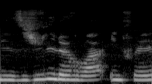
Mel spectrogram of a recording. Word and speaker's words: Leroy: Julie Leroy, actually it's Julie Leroy. Roy is like from Quebec, so Julie Leroy. Leroy in English. I guess you're getting that sometimes. So I'm gonna pronounce it both ways.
